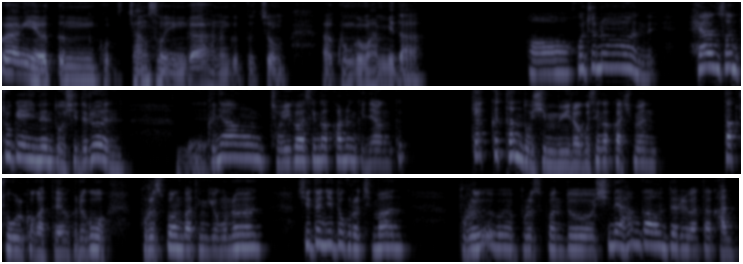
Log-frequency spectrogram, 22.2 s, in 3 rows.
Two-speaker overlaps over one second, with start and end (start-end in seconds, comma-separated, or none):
none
